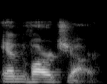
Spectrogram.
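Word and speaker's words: nvarchar: that these things they look weird they're actually pronounced Char varchar n Char and n varchar a field that's a Char field is a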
